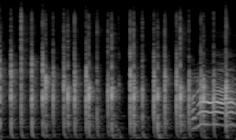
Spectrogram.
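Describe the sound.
Steady, brisk hand clapping from a small group, loud, for a guest at the end of an interview, going on for a few seconds before a voice starts speaking over the final claps.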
